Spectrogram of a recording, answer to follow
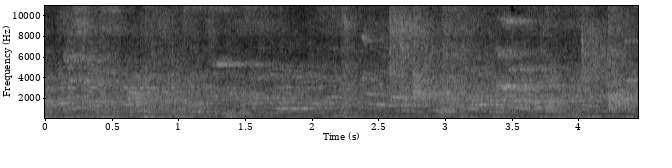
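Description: Indistinct voices in a large, echoing gym, with dull thuds of gymnasts' feet landing on a balance beam and mats, a few sharper knocks among them.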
